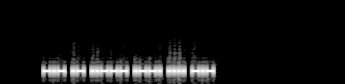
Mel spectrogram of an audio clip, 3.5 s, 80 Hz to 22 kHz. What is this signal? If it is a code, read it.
Morse code, heard as a keyed tone, about 49 wpm, 700 Hz. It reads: KA2PHK
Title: USA Call Signs - 6 Characters - 50wpm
